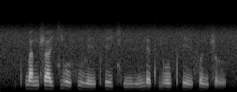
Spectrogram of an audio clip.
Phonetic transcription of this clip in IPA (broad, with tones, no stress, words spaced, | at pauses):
pʰwa˦nʂa˦ɪ̯t͡ɕjo˥˨ʊ̯xu˥˨ le˨˦ɪ̯pʰe˦ɪ̯t͡ɕʰy˨ my˨˦n̪jɛ˥˨t̪ʰjo˦ʊ̯pʰe˥˨ɪ̯ fə˥˨n ʈ͡ʂɤ̰˨˩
